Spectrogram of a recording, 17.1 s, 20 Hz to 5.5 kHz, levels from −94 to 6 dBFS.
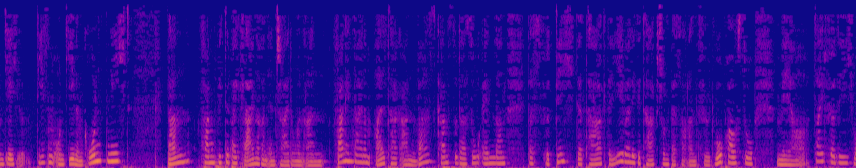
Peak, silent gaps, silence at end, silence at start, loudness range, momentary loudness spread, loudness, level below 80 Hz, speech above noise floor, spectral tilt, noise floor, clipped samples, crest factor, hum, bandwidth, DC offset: -20 dBFS; none; 0 s; 0 s; 7 LU; 12 LU; -39 LUFS; -50 dBFS; 22 dB; -8.5 dB/octave; -59 dBFS; under 0.1%; 18 dB; none; 5.4 kHz; under 0.1%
